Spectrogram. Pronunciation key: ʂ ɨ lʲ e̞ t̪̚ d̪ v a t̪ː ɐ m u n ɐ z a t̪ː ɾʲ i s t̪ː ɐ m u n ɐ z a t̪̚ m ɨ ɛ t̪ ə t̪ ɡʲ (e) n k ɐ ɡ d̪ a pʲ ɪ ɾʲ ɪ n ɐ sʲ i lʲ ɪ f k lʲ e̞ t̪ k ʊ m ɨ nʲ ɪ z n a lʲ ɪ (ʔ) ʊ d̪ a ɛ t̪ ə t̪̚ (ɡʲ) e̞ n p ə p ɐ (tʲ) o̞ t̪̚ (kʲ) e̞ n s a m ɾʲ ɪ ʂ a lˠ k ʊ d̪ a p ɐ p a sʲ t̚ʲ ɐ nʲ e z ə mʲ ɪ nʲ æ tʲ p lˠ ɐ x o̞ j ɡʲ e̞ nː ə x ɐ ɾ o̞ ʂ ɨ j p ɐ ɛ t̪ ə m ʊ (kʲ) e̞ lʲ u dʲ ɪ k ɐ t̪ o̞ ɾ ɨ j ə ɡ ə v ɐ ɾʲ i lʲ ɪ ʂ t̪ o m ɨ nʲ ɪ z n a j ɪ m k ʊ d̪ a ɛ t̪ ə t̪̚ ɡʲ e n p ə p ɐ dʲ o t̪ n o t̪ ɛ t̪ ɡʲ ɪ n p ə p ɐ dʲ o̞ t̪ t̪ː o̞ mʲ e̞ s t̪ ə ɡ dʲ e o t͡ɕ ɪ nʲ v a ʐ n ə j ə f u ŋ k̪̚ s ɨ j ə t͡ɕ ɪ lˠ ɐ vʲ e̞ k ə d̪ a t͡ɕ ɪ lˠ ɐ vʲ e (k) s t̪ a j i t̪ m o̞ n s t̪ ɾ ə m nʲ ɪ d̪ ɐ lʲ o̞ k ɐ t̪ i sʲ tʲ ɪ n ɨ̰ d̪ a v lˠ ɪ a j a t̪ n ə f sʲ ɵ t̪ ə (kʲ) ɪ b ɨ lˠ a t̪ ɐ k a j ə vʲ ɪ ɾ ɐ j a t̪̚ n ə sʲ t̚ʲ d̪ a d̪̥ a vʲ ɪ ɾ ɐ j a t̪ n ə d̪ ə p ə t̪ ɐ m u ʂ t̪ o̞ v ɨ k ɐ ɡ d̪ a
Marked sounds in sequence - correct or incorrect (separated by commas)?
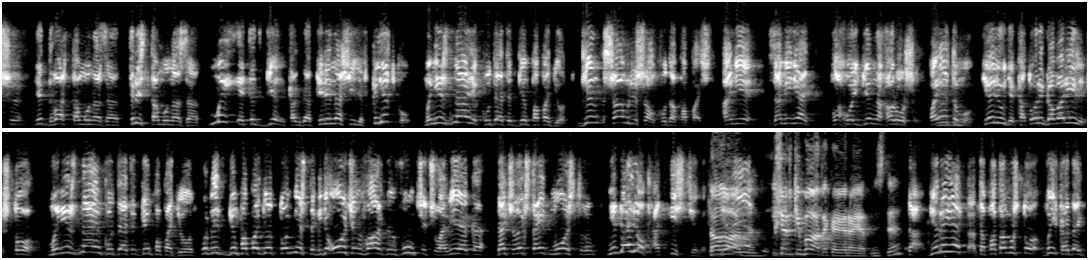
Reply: correct, incorrect, correct, incorrect, incorrect, incorrect, correct, correct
